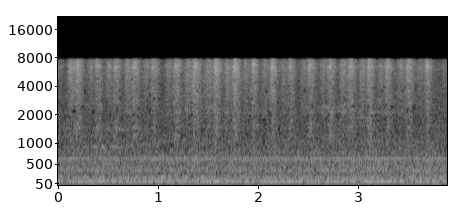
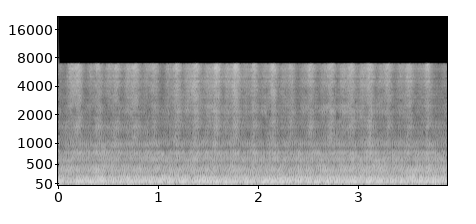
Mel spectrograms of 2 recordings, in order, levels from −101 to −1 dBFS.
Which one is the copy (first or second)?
second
